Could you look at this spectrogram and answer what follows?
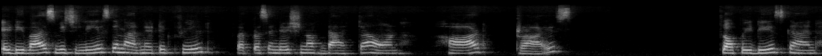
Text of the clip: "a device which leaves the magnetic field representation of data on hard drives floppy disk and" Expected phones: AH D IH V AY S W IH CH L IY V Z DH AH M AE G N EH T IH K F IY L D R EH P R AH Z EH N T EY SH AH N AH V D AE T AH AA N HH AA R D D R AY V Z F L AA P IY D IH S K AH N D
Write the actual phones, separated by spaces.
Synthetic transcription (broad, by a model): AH D IH V AY S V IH CH L IY V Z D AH M AE G N EH T IH K F IY L D R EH P R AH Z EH N T EY SH AH N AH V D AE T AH AA N HH AA R D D R AY Z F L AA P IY D IH S K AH N D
